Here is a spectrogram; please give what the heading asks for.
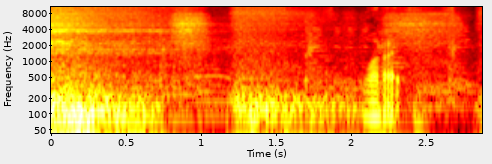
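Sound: imitated heavy breathing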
